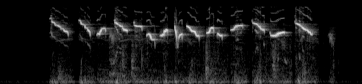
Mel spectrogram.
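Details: White-eye, ngalas ngeplong song for prompting caged birds: one fast run of about a dozen high, sharply falling chirps over roughly three seconds.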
